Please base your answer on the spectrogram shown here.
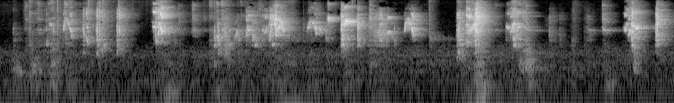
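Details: Pet budgerigars keep up a busy, buzzy chatter of rapid scratchy chirps and grating notes, coming in clusters with short breaks and several louder squeaky bursts.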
